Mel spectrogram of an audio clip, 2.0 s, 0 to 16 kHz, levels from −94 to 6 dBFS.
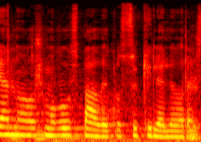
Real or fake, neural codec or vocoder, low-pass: fake; codec, 44.1 kHz, 7.8 kbps, Pupu-Codec; 14.4 kHz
